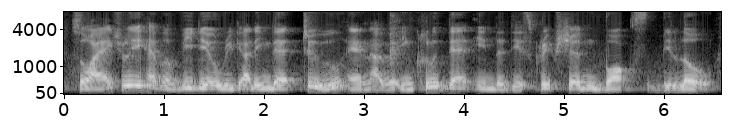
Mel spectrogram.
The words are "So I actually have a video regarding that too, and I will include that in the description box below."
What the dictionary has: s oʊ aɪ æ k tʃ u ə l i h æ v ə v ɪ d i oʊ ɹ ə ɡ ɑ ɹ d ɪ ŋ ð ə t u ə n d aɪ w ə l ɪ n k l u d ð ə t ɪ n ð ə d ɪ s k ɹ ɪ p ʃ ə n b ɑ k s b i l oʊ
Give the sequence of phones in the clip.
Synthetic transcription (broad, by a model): s oʊ aɪ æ k tʃ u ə l i h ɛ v ə v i d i oʊ ɹ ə ɡ ɑ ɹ d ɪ ŋ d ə t u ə n aɪ w ə l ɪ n k l u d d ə t ɪ n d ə d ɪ s k ɹ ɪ p ʃ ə n b ɑ k s b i l oʊ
